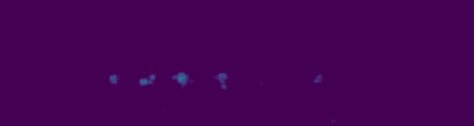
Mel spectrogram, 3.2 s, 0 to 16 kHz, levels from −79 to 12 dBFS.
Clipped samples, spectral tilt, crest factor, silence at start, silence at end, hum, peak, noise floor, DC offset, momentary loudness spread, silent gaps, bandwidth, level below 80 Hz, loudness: under 0.1%; 1 dB/octave; 24 dB; 0.75 s; 1 s; none; -38 dBFS; -90 dBFS; under 0.1%; 13 LU; none; 5 kHz; under -90 dBFS; -57 LUFS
